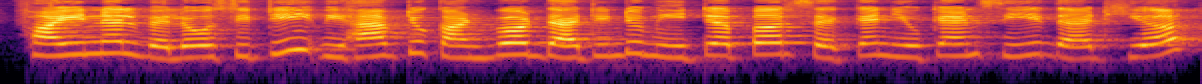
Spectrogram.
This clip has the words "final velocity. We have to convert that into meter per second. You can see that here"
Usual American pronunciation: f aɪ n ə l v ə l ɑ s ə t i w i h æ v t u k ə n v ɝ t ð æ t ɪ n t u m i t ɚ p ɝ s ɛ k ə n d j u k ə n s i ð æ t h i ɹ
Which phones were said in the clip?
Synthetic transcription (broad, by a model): f aɪ n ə l v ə l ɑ s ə t i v i h æ v t u k ə n v ɝ t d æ t ɪ n t u m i t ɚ p ɝ s ɛ k ə n d j u k ə n s i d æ t h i ɹ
